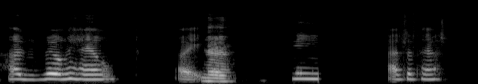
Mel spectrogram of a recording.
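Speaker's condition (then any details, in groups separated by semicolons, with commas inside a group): Cerebral palsy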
